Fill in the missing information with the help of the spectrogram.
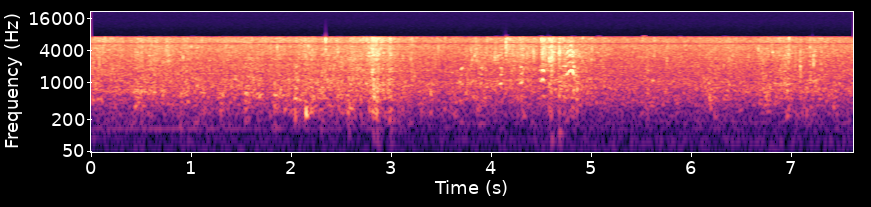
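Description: Shallow creek water running, with a puppy splashing as it wades through it; the splashes come about two to three seconds in and again near five seconds.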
